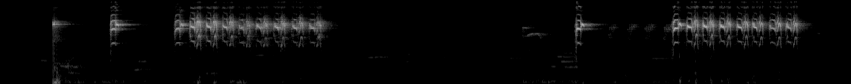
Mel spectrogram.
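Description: Crested jay: sharp high chirps, then two dry, fast rattling trills of about a second and a half each, very high-pitched. No other sounds.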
